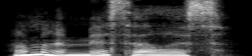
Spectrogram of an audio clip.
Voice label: teengirl, voice; Left 4 Dead 2; l4d1 finale

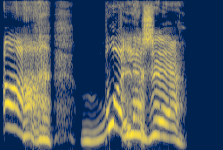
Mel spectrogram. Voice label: defibrillator, russian; Producer

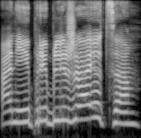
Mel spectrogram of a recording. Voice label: incoming, russian, Survivor Voice Producer

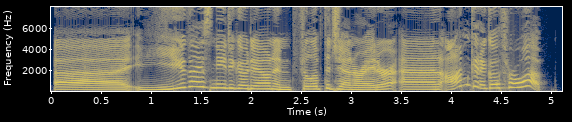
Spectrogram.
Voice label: finale chat, teengirl, voice; Left 4 Dead 2

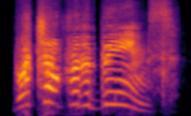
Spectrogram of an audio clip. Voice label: stay back beam; Garry's Mod; hl2; Citadel

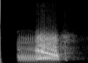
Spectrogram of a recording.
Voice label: radio bot reponse negative, Counter-Strike swat; Global Offensive; player vo

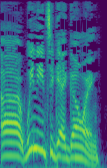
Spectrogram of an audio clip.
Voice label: move on, survivor voice; Left 4 Dead 2; producer

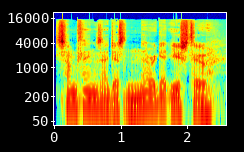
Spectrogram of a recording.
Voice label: question, male; Garry's Mod; hl2

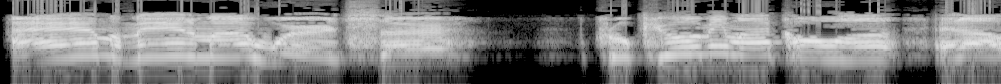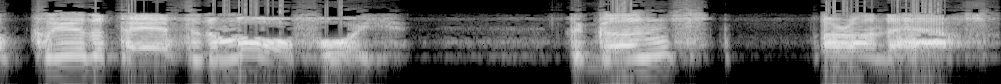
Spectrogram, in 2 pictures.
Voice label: conversation; Left 4 Dead 2

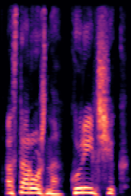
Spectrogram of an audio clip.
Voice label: heard smoker, russian; Producer

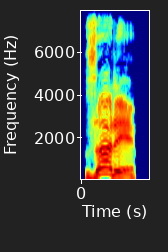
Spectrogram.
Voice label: watch out behind, russian; Gambler

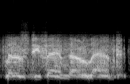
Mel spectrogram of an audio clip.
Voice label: radio lock n load, balkan; Counter-Strike Global Offensive

